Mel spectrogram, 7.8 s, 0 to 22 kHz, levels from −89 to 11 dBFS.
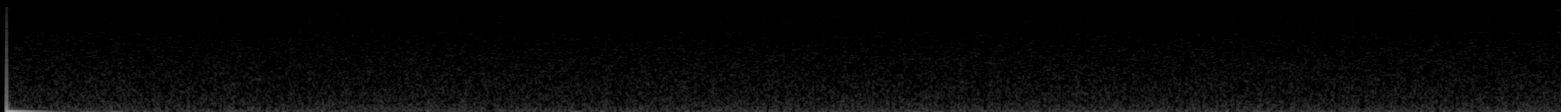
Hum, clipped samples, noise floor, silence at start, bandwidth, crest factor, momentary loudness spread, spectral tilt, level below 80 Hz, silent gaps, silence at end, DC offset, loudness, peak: none; under 0.1%; -65 dBFS; 0.05 s; 16.5 kHz; 24 dB; 0 LU; -4.5 dB/octave; -56 dBFS; none; 7.6 s; under 0.1%; -63 LUFS; -22 dBFS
